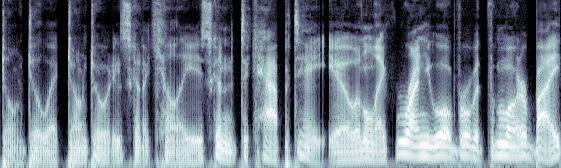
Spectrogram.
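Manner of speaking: deep, dropped, very low motherly voice. Retelling a stranger asking for jumper cables at night, imitating late mother's voice. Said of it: "my late mother's voice is like".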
